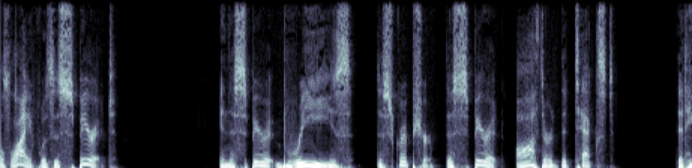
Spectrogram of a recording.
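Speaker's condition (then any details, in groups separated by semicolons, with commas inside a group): No condition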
